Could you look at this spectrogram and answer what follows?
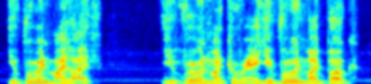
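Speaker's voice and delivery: hammed-up angry rant, rising to a high yell at the end; mock outburst. Leo raging at Bob after the crew leave, mock fury. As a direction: imitate a doctor losing his temper. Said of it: "And he loses it with him".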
